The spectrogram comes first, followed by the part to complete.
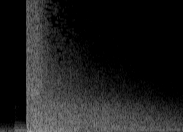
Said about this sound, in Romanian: Pe măsură ce valurile explozii s-au muiat, am auzit o stropire.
